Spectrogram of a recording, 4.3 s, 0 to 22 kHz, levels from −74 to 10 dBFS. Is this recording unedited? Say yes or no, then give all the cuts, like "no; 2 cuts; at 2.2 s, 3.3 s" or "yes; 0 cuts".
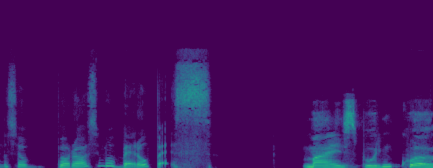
yes; 0 cuts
